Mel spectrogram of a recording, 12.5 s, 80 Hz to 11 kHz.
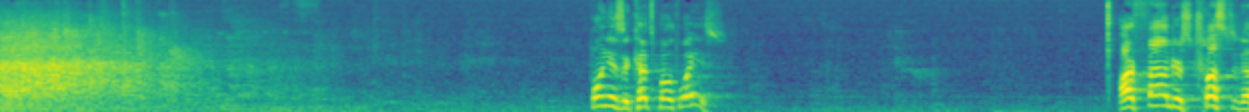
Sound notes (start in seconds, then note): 3.6 laughter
